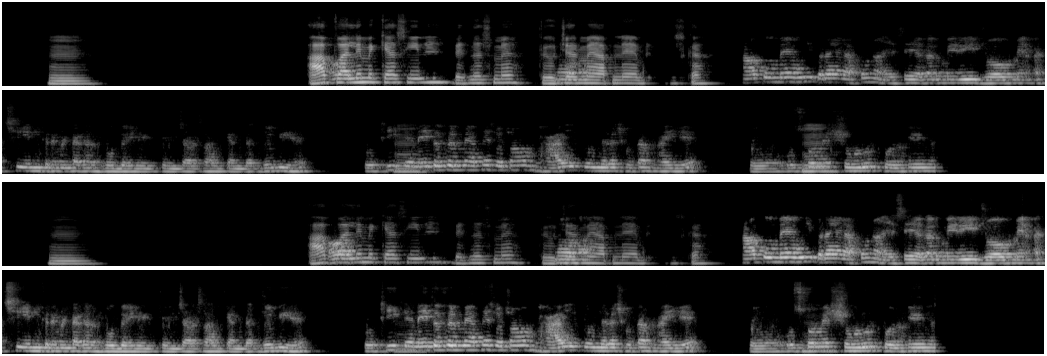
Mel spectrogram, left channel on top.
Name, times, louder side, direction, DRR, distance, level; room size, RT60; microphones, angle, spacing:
voice 1, 0.5-1.0 3.1-6.4 6.7-7.1 14.3-14.6 18.4-18.8, left 6 dB, 80° left, 0.5 m, -27 dB
voice 2, 5.5-5.9 7.4-13.5 14.1-17.4 17.9-19.8, right 5 dB, 75° right, 0.4 m, -24 dB
5.3 x 2.6 x 3.4 m
head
